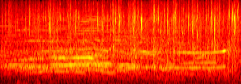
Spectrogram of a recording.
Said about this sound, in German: Dieser Applaus gilt dem Staatschef.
